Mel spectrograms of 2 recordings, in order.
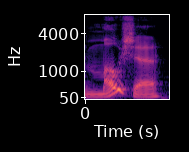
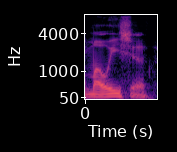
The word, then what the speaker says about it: Moisha: And I said Mosha. I was like, "Oh, that's AI." Cuz it meant to say Moisha, but the AI the AI didn't know how to pronounce it.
